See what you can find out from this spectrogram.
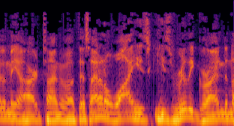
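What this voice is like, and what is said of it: Usual voice. Nothing is said of it.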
